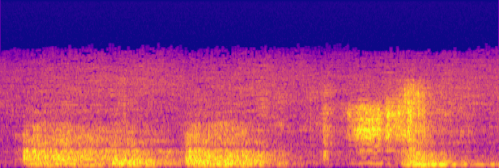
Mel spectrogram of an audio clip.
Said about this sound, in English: Soldier, do you hear anything? It's the wind, Captain.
